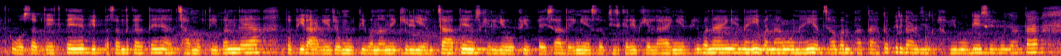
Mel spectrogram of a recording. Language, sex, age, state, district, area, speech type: Hindi, female, 30-45, Bihar, Begusarai, rural, spontaneous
